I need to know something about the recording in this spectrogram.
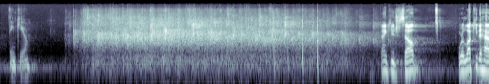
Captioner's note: applause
